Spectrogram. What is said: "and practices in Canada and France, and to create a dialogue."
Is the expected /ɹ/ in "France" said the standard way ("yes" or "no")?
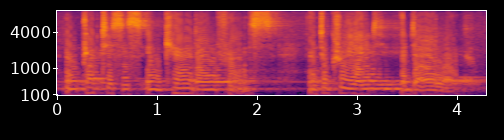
yes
